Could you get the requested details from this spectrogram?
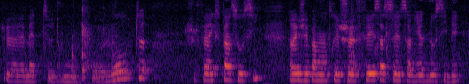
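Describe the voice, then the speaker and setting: A woman's voice: medium pitch, steady tone, moderate pace, noisy background. A woman showing her shopping finds in a casual, rambling home video, full of hesitations. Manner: chatty, rambling, many hesitations. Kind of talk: casual product show-and-tell. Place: at home, indoors.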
